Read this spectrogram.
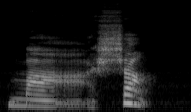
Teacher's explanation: when the third tone is followed by another syllable, it does not rise.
